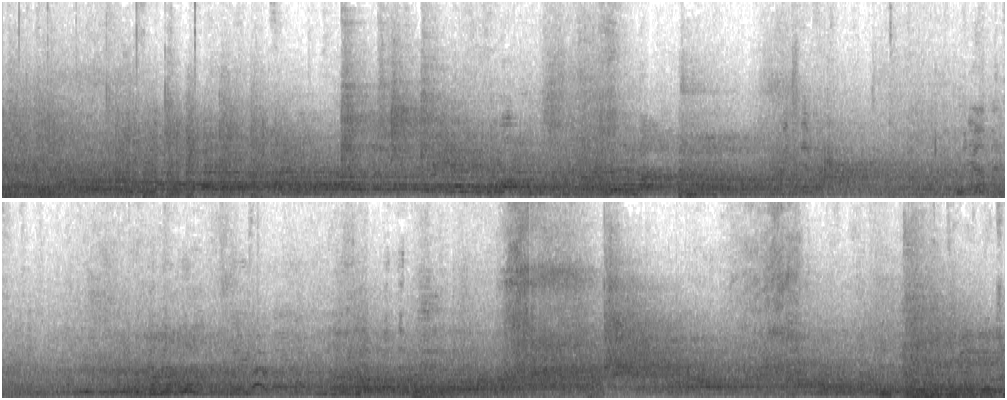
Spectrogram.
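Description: A crowd murmurs and chatters in a large echoing arena.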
